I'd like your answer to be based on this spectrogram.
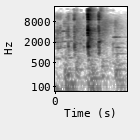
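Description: Sticky keys on a Corsair K95 mechanical keyboard are pressed in a few quick, faint clicks, one sharper clack standing out, with no speech.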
